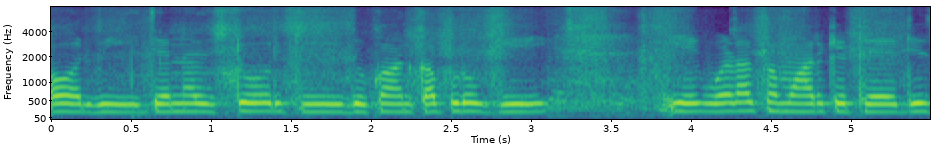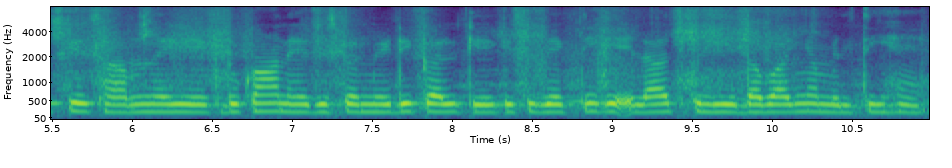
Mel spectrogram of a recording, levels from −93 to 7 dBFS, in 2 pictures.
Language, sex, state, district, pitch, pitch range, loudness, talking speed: Hindi, female, Bihar, Sitamarhi, 215 Hz, 205-225 Hz, -15 LUFS, 170 wpm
